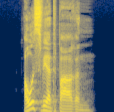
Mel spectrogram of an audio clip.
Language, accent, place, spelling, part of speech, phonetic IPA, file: German, Germany, Berlin, auswertbaren, adjective, [ˈaʊ̯sˌveːɐ̯tbaːʁən], De-auswertbaren.ogg
- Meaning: inflection of auswertbar: 1. strong genitive masculine/neuter singular 2. weak/mixed genitive/dative all-gender singular 3. strong/weak/mixed accusative masculine singular 4. strong dative plural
